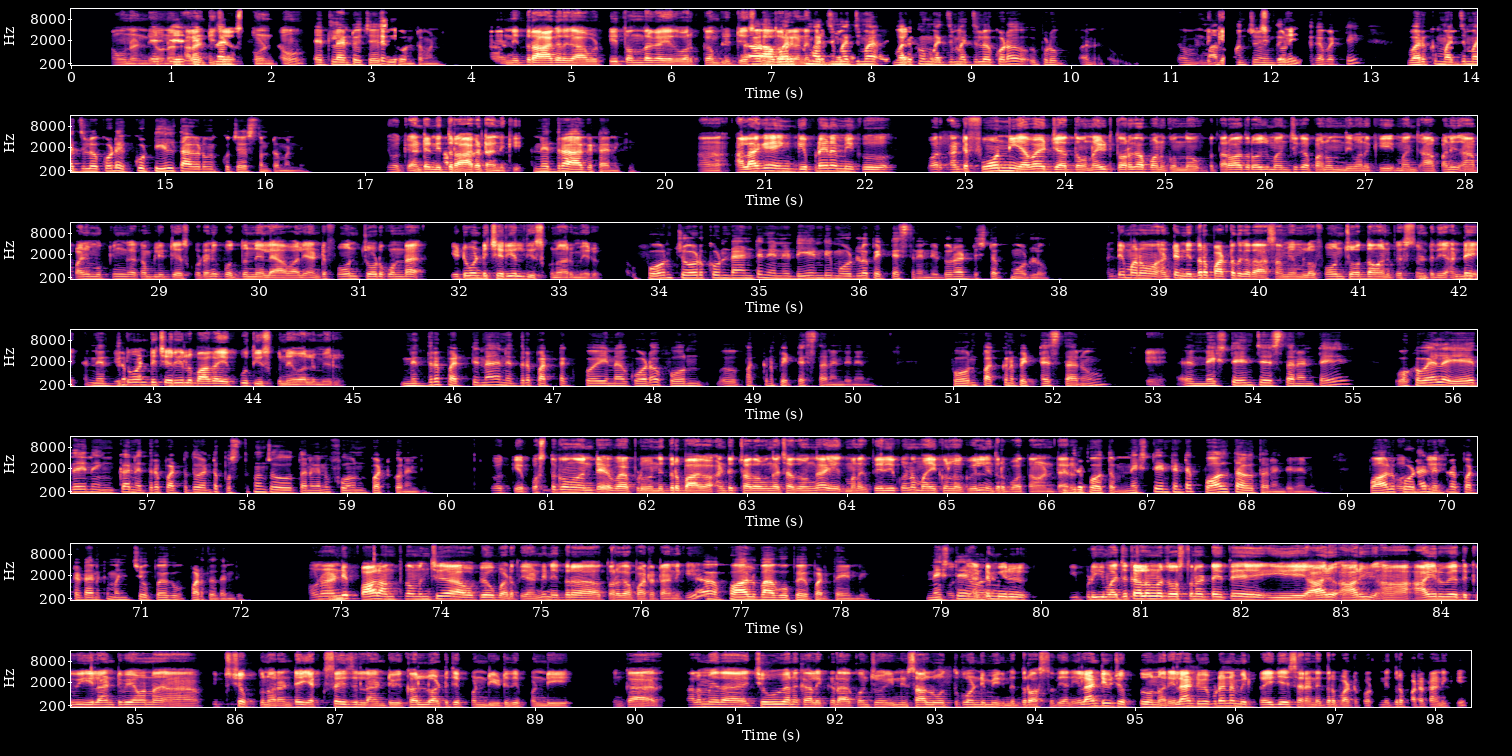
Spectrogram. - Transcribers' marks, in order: in English: "వర్క్ కంప్లీట్"; in English: "ట్రై"; other noise; in English: "గ్యాప్"; in English: "వర్క్"; in English: "వర్క్"; in English: "అవాయిడ్"; in English: "నైట్"; in English: "కంప్లీట్"; in English: "డీఎన్‌డీ మోడ్‌లో"; in English: "డూ నాట్ డిస్టర్బ్ మోడ్‌లో"; other background noise; in English: "నెక్స్ట్"; tapping; in English: "టిప్స్"; in English: "ట్రై"
- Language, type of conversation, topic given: Telugu, podcast, నిద్రకు ముందు స్క్రీన్ వాడకాన్ని తగ్గించడానికి మీ సూచనలు ఏమిటి?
